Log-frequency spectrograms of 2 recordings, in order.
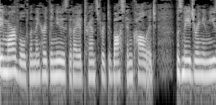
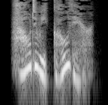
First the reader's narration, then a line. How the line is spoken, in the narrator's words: a girl whispered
